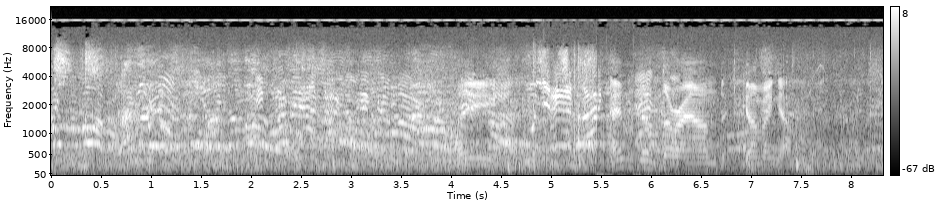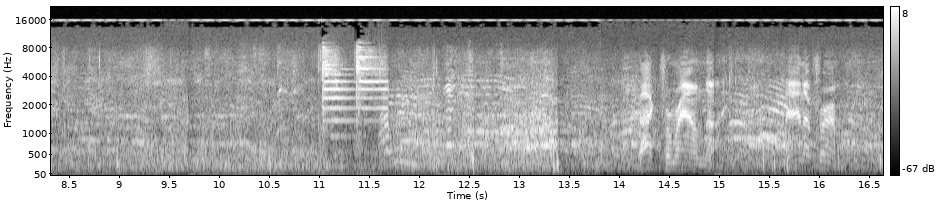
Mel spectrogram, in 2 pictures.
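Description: A large crowd murmurs and cheers throughout.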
